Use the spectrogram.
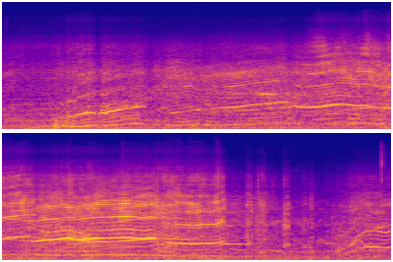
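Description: Rotary-engine race cars in a drift battle screaming at high revs, rising and falling as they rev hard and loud together, with a rough buzzing, droning tone throughout.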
